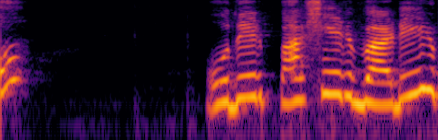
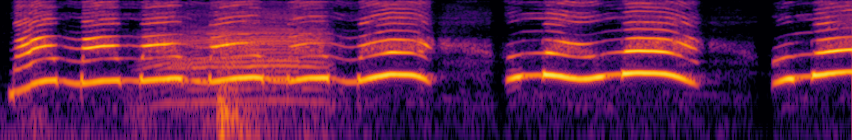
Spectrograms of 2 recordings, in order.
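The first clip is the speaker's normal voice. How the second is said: put-on child crying for mother; 10 semitones higher than usual. Scared child screaming for her mother, crying. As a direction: wail for mom in panic, pitch way up.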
